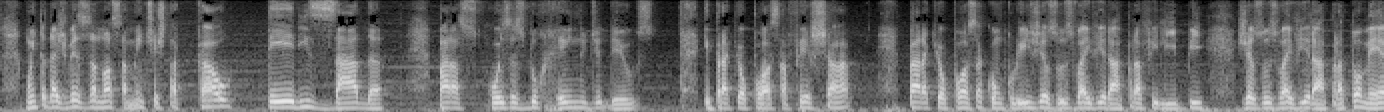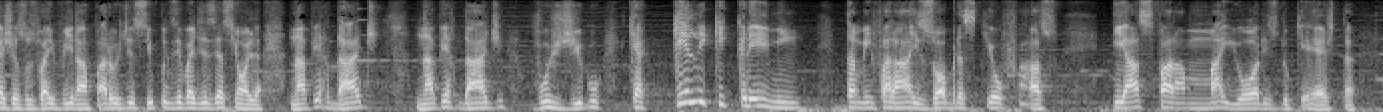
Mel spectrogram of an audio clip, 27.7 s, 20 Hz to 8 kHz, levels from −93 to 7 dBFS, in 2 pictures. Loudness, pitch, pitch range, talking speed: -12 LUFS, 140 Hz, 125-145 Hz, 160 wpm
